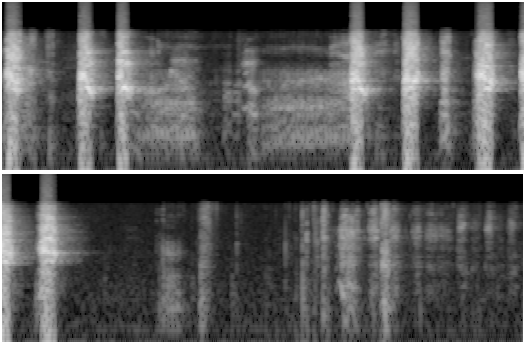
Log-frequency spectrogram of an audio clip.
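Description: A young puppy barking in rough play: about eight sharp, loud barks in the first six seconds, with a low growl between them around two to three seconds in. Over the last few seconds it gives only softer, short yaps.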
